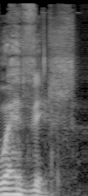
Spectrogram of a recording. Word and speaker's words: gweddill: Gweddill. That one I always struggle with. Gweddill. The rest. 2 syllables. Gwedd. It's just trying to say the at the end of it.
